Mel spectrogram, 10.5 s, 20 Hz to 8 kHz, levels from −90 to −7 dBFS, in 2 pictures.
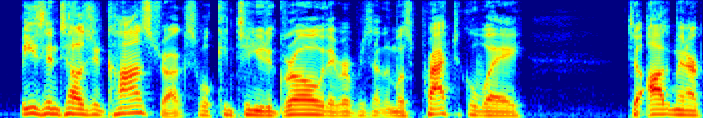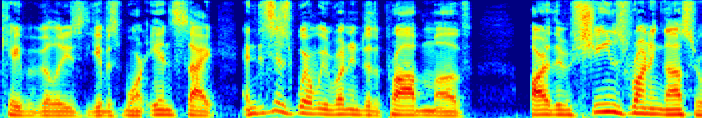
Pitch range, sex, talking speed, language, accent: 95-125 Hz, male, 215 wpm, English, American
